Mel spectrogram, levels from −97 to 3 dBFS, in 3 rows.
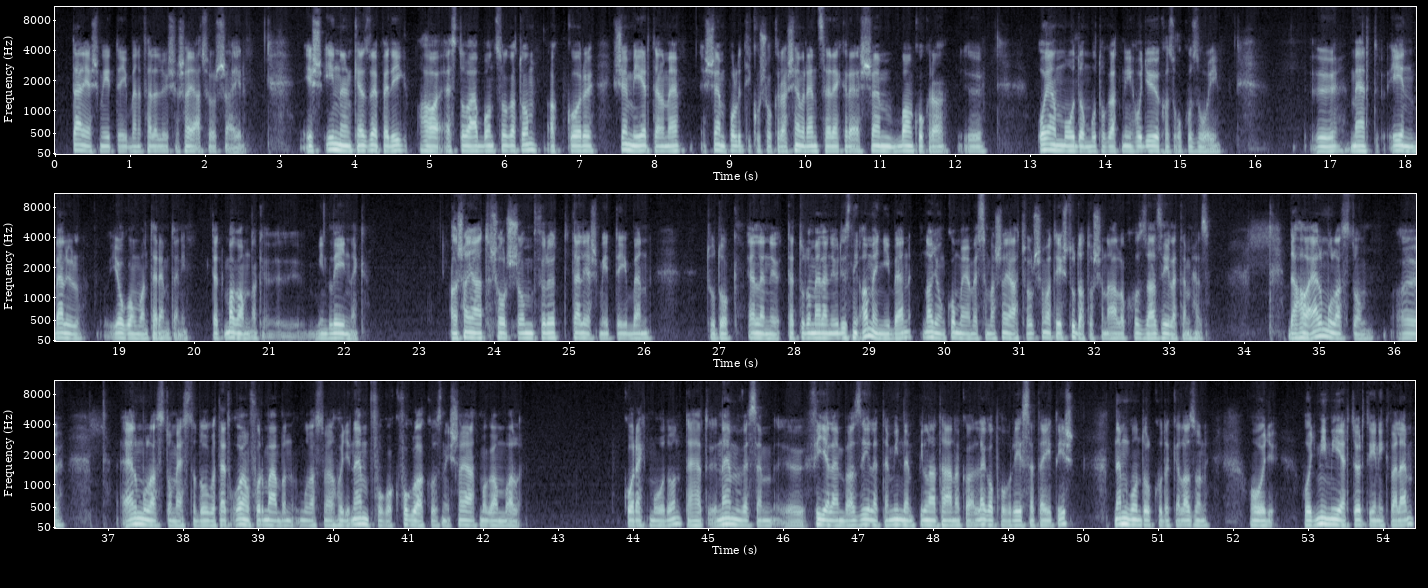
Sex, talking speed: male, 120 wpm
